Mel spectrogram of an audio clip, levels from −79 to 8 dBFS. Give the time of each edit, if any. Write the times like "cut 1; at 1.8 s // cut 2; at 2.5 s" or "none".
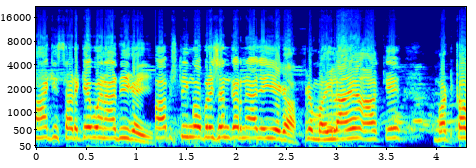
cut 1; at 1.2 s // cut 2; at 2.7 s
